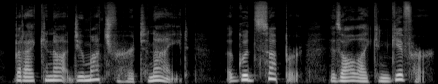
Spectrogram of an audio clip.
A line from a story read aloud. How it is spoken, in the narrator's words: she muttered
